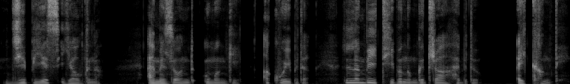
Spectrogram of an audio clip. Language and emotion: Manipuri, fearful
